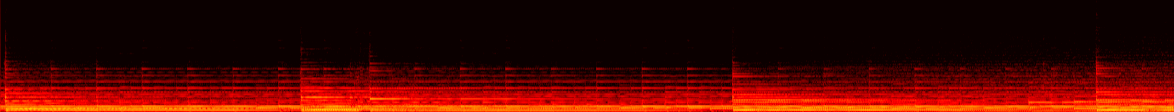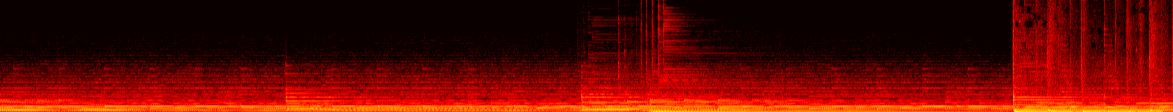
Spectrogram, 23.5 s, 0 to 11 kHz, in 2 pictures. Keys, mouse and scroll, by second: 0.4 middle click, 1.4 middle click, 2.5 click, 3.7 middle click, 6.6 click, 8.2 middle click, 9.1 click, 11.2 middle click, 12.0 shift+middle click, 12.5-13.0 scroll up 2, 13.3 right click, 13.9 shift+right click, 14.9 shift+middle click, 14.9 shift+right click, 16.7 click, 18.4 right click, 18.7 middle click, 21.3 middle click, 21.3 click.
